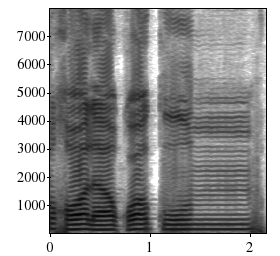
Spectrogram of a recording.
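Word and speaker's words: خلقكم: An khalaqakum, bedakan antara qa dan kaf. Qa-kum, khalaqakum min turab.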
